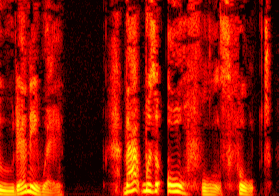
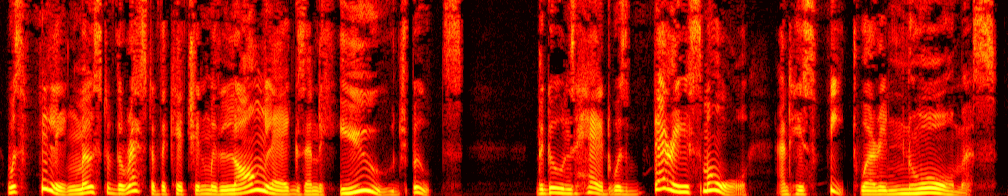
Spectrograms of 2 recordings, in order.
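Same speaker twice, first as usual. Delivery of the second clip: plain reading voice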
